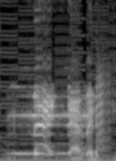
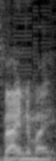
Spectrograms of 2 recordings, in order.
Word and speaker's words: Magnemite: there I found a Magnemite. Hello. Or as I like to say, Magnemite. Seriously, that's how you pronounce Magnemite.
